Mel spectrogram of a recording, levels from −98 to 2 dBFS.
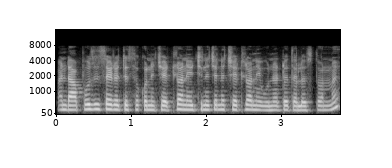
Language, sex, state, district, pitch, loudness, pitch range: Telugu, female, Andhra Pradesh, Annamaya, 195 Hz, -17 LUFS, 185-205 Hz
